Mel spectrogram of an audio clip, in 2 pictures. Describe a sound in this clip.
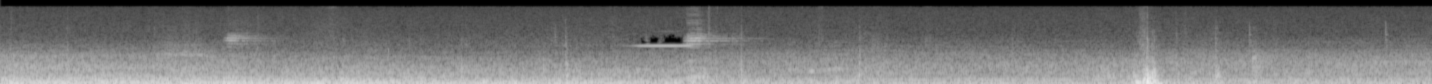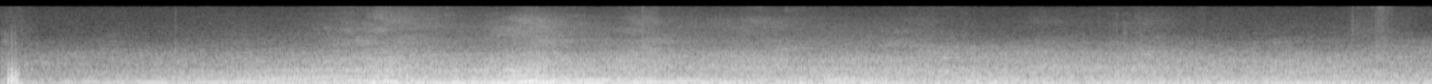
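A car engine hums low from inside the car.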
